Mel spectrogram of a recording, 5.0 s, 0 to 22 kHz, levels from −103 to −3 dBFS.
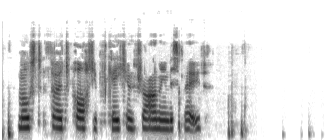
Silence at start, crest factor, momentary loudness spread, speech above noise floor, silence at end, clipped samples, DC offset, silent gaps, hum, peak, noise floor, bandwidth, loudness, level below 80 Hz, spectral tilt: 0.1 s; 18 dB; 5 LU; 23 dB; 1.4 s; under 0.1%; under 0.1%; none; none; -6 dBFS; -45 dBFS; 9.6 kHz; -23 LUFS; -72 dBFS; -3 dB/octave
